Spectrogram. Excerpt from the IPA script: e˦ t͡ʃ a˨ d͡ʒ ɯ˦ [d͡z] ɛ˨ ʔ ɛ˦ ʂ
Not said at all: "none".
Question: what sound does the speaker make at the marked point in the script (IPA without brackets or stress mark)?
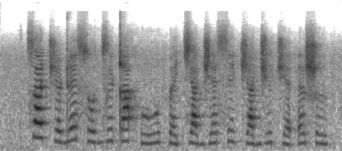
t͡ʃ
